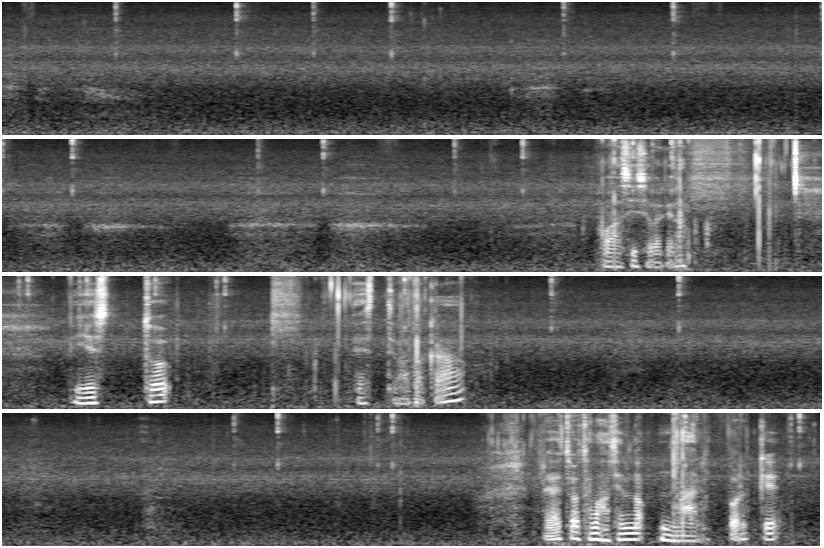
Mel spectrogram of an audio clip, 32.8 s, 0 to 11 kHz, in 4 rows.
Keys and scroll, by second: 14.6 space, 15.4 space, 28.3 space, 30.7 BackSpace, 31.8 BackSpace.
